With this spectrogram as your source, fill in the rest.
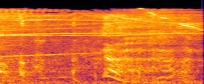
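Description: Laser beams zap and whir sharply.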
